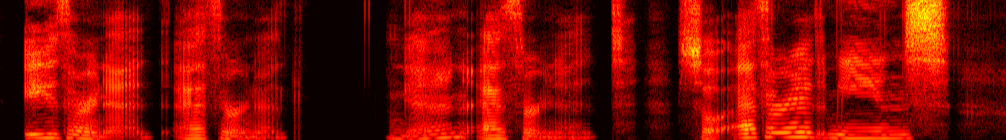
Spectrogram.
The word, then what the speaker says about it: Ethernet: Next we have Ethernet. Ethernet. One more time. Ethernet. There's a soft unvoiced th sound here. Excuse me for that. I'm sorry. Going back. It's Ethernet. Ethernet again.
